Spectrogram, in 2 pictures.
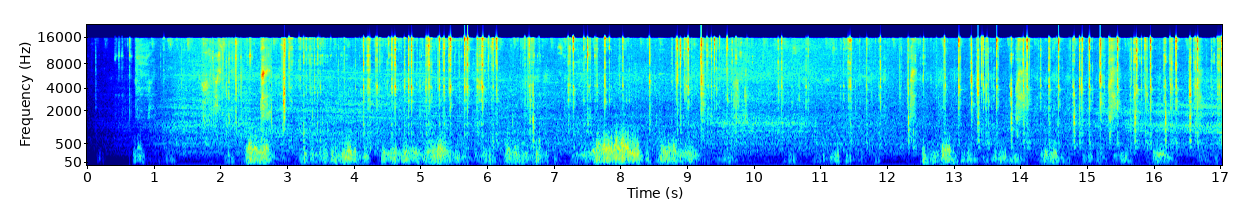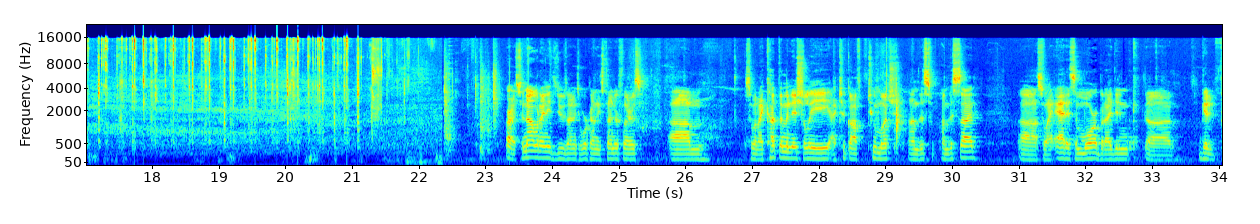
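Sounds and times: metal tools clinking: 0:01.7 - 0:21.8.

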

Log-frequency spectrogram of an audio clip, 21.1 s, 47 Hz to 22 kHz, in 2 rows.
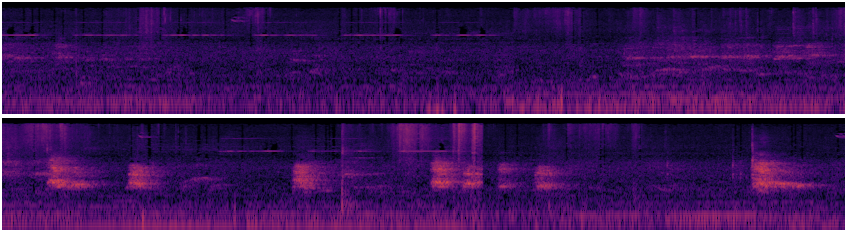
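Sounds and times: dog barking: 0:00.0 - 0:01.2, 0:07.8 - 0:13.3, 0:14.1 - 0:14.8, 0:15.9 - 0:17.6, 0:19.9 - 0:20.8.

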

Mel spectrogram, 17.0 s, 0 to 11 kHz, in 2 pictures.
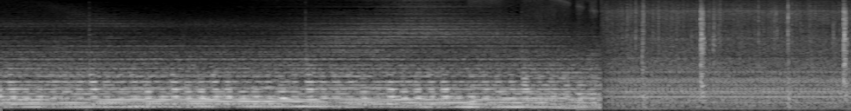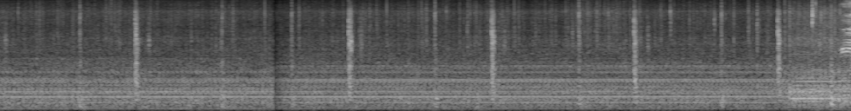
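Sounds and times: car engine and tyre drone: 0:06.0 - 0:17.0.

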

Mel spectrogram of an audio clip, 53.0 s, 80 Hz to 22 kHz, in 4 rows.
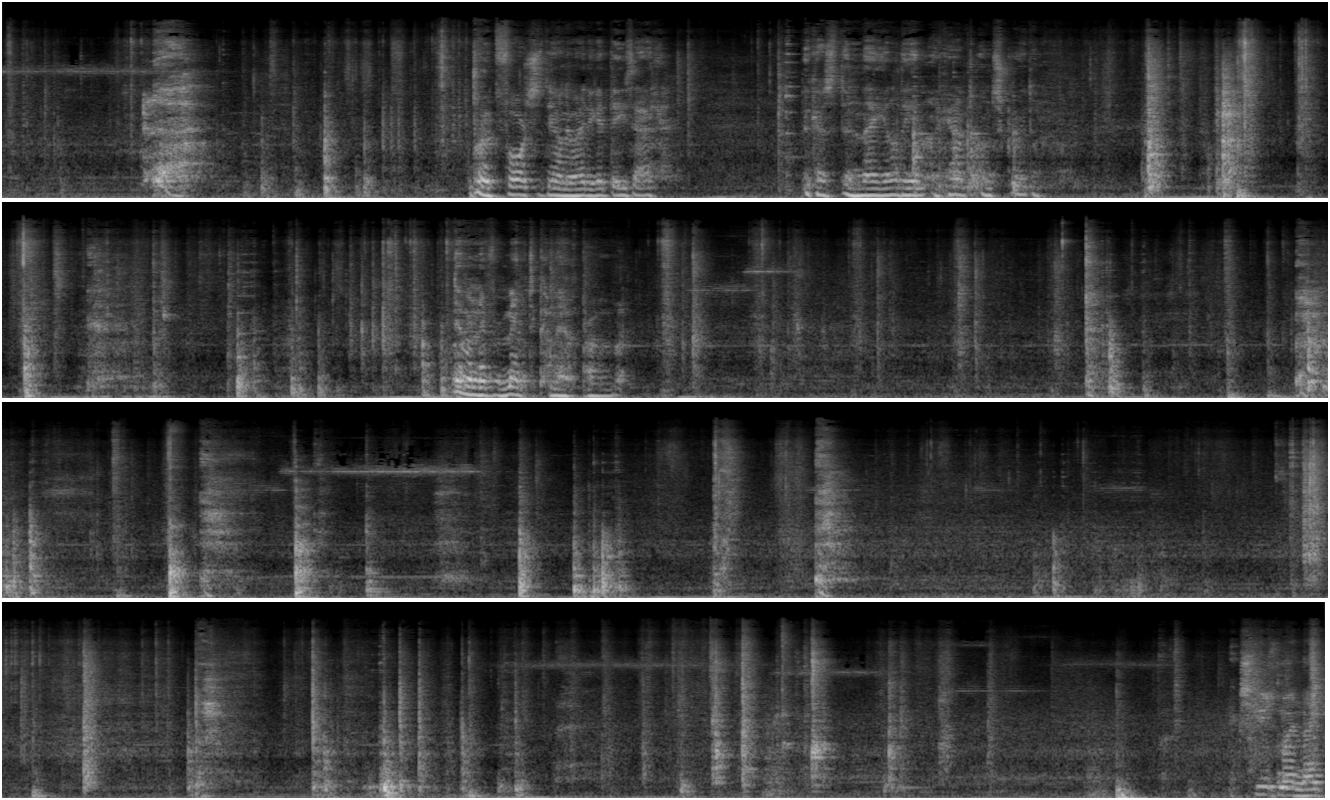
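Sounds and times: wooden knocks and bangs: 0:02.3 - 0:05.0, 0:11.3 - 0:18.1, 0:24.0 - 0:28.8, 0:29.4 - 0:30.5, 0:31.6 - 0:33.9, 0:42.7 - 0:49.8, 0:50.6 - 0:51.9.

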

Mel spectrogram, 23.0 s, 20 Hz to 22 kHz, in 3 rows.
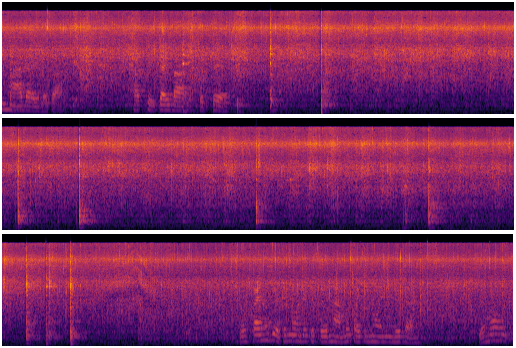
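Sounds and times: chicken sizzling in a wok: 0:00.0 - 0:23.0
metal spatula scraping a wok: 0:00.1 - 0:16.7.

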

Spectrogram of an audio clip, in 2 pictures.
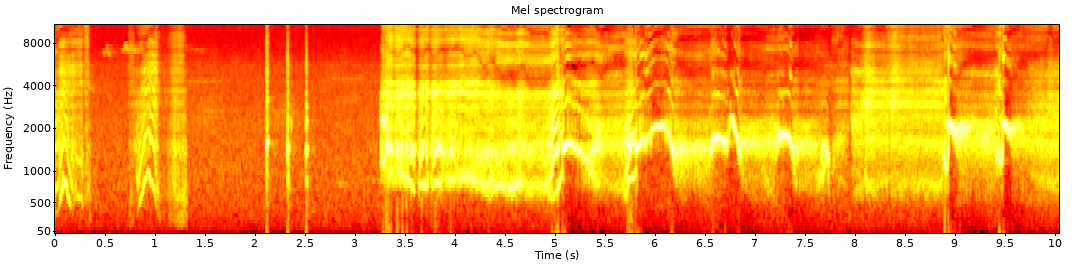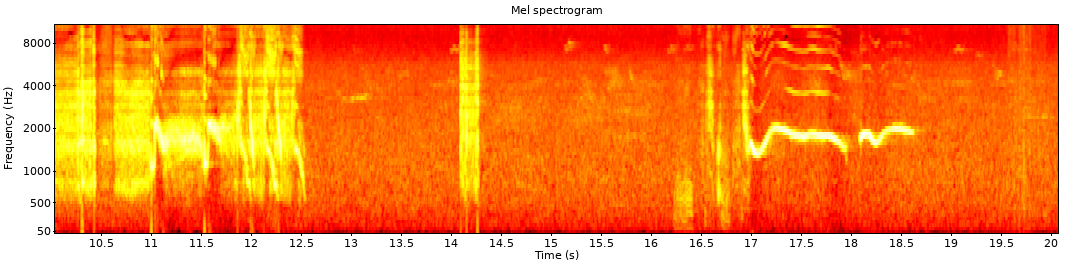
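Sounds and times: sharp clicks: 0:14.1 - 0:14.4
bird singing whistled sweeps: 0:17.0 - 0:18.8.

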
